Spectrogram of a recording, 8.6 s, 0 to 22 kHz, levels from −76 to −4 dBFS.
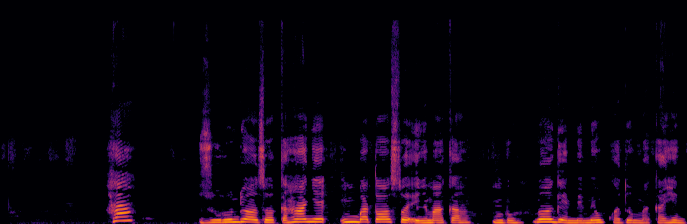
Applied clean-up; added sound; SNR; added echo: neural mask model Resemble Enhance denoiser.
